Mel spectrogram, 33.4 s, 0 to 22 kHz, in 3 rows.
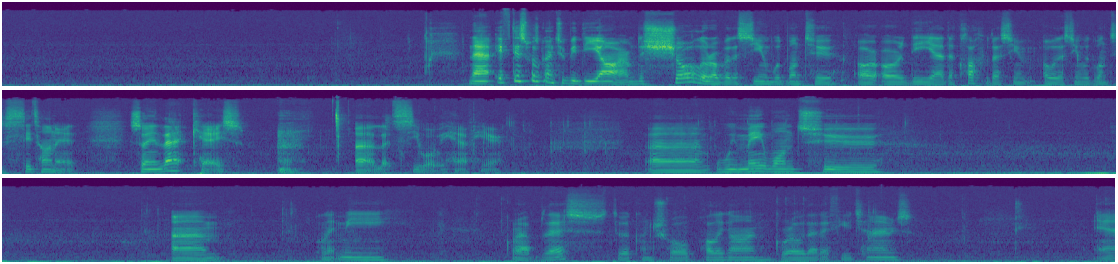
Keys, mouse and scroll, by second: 4.3 F3, 4.8 F3, 5.9 F3, 13.0 middle click, 13.5-15.5 scroll up 1, 15.5 p, 16.1 z, 16.3-17.1 scroll down 1, 17.8 alt+middle click, 18.3 middle click, 19.9 alt+F3, 20.3-23.9 alt+middle drag, 25.4 alt+middle click, 27.2 click, 30.3 click, 31.2-32.4 alt+middle drag.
